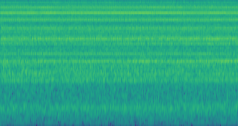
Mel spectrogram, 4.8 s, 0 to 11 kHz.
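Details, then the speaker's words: DC motor from a 1974 Karmann Ghia EV conversion, spun on the workbench from an old weak 12 V battery sagging to about 9 V, contactor clicking: smooth even whir with steady high whine, no knocks or roughness; running normally. "I heard the contactor click there so everything sounds real good nice and smooth"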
